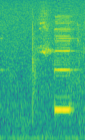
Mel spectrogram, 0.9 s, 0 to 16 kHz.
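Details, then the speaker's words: A single clear mid-pitched cardiac monitor beep in a quiet room during an EKG lesson, rate 80 beats a minute, regular rhythm; normal sinus rhythm on cardiac monitor. "So that is normal. So this rhythm is normal sinus rhythm."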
